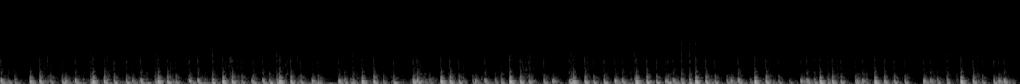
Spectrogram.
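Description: Long red nails tap rapidly on a large inflated clear latex balloon with confetti inside, making a steady stream of soft, dull thumps. Each tap is short with almost no ring, and the sound sits in a deep, boomy low range around 66 Hz, with only faint brighter clicks on top.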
